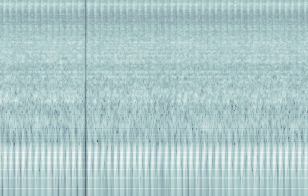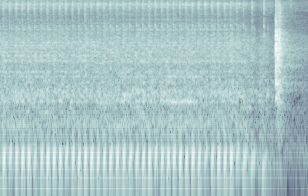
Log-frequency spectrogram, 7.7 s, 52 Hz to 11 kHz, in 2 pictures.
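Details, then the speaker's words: Yamaha Mio GT fuel-injected scooter before injector replacement, stalls without throttle: low idle thumping about three beats a second, uneven strength, then dies; dirty injector, mixture trim at 24.8%, intake pressure normal at 33. "Jadi motor ini itu peak kerusakannya adalah di injektor."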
